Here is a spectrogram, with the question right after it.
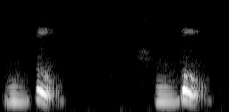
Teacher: The sounds for the boo started when touching my lips together, releasing a sound and air all together.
